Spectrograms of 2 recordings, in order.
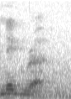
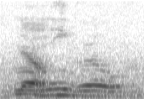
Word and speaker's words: Negro: the pronunciation nigra, was that common? – No. Negro. – Negro, that's sort of a northern pronunciation, isn't it? – Yes, it is, but you can't, if you're going to say nigra, you're going to run into nigger.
